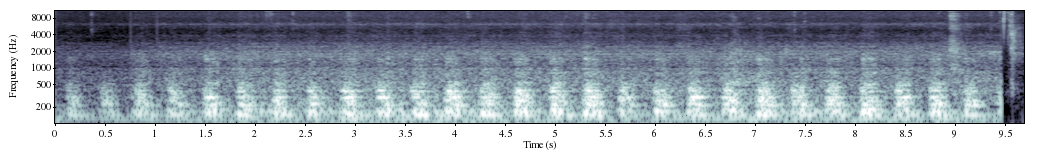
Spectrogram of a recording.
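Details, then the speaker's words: Rapid, regular whooshing pulses at about 170 to 180 per minute: the heartbeat of an eight-week fetus in the womb, heard on Doppler. "sound is my eight-week-old baby's heartbeat in the womb it's got a heartbeat sounds very human very human heartbeat"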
